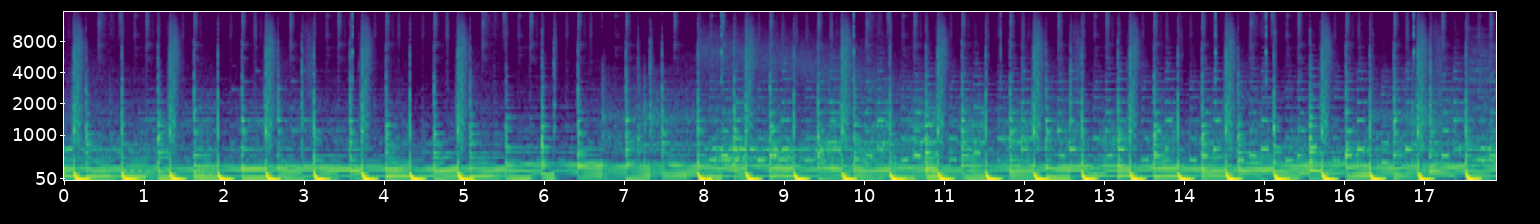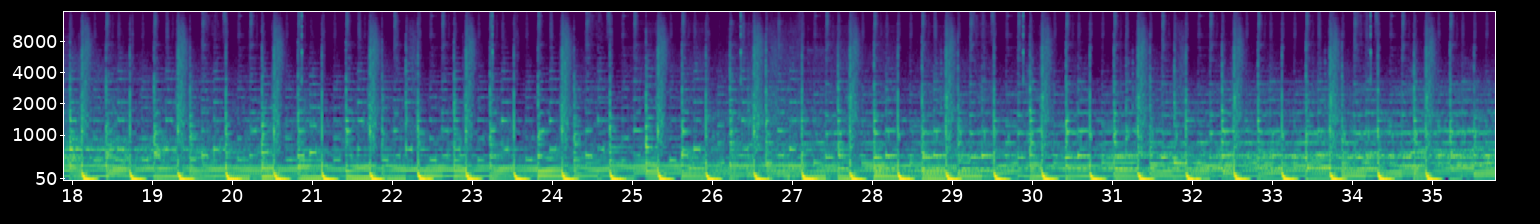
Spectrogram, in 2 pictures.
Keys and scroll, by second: 12.6 ctrl+j, 21.7 1.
